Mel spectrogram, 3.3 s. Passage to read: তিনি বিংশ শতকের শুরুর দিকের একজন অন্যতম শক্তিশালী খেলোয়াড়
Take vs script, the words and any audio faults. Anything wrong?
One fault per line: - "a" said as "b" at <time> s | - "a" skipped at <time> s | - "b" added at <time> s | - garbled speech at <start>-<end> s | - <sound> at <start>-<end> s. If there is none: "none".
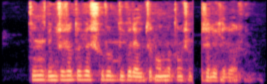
- dropout at 2.4-2.5 s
